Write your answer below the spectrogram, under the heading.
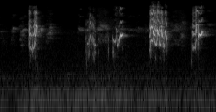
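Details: Lovebirds chatter with harsh, squeaky chirps, some short and thin and others loud and rasping, five or six notes in three seconds over a soft low hum.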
